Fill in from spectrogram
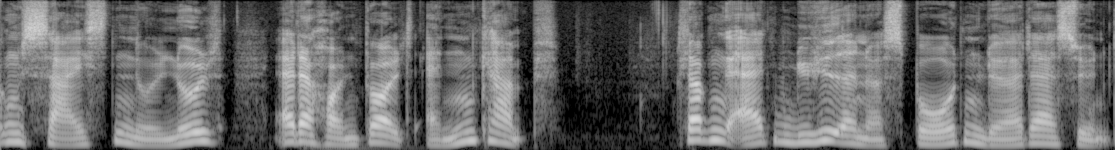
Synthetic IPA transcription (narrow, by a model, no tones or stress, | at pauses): ɒɡ̥n̩sɑ̈ɪsd̥n̩nɔ̽lnɔ̽l | ʔæɐɾɑ̈ɦɒ̽nb̥ɒ̽l̰d̥ænn̩kʰɑ̈m̰b̥ | kʰlɒ̽ɡ̥n̩æd̥n̩nyːhe̝ð̰ˠɐnəɒsb̥ɔːd̥n̩lɶɐɾæsøn̰d̥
